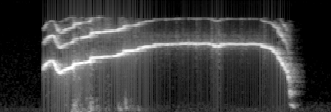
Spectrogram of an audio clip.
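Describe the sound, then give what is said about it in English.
A single imitated elk bugle, a locating call to get a bull elk to sound off: a loud, whistling tone that climbs from a low start to a high, sustained squeal for about three seconds, then breaks off into a short low grunt. “we'll do just kind of a location, kind of a bugle to see if we can get him to sound off.”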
